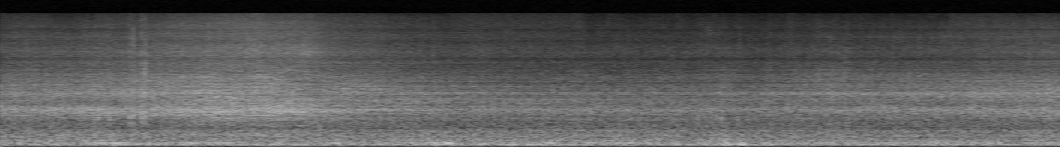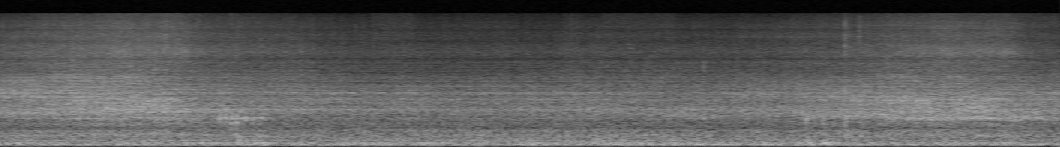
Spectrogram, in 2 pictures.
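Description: Car driving on a city road: a steady low rumble of engine and tyre noise, with a hiss of noise that swells and fades three times.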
